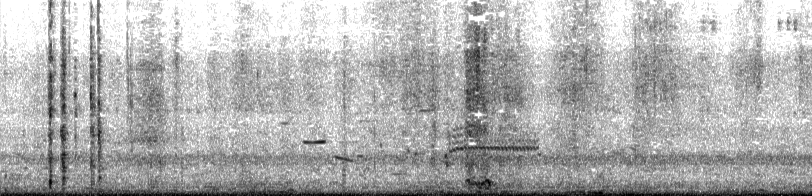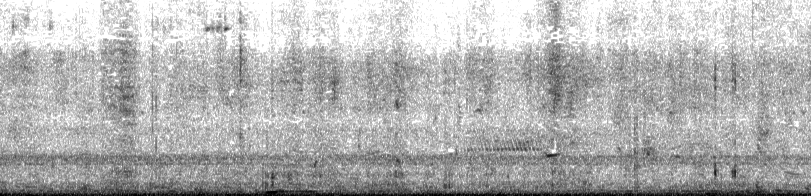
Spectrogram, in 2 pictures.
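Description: Faint open-field ambience: a steady low rumble with a few short, high chirps and a couple of light clicks near the start.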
